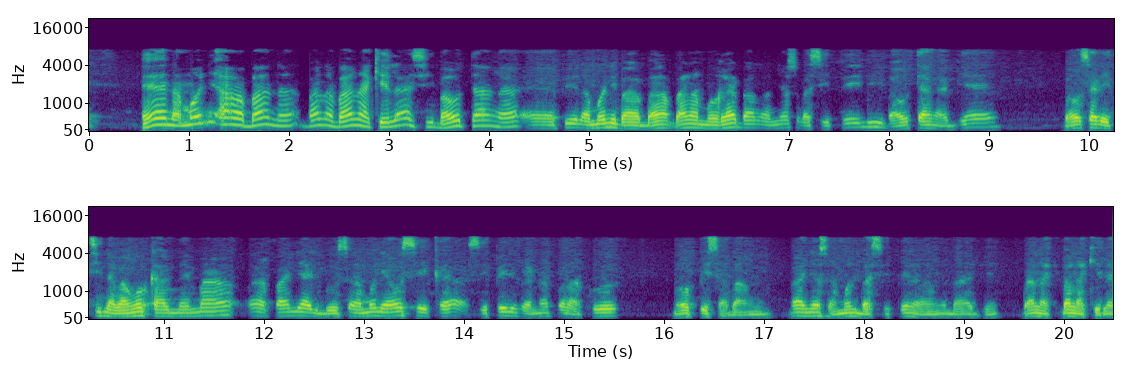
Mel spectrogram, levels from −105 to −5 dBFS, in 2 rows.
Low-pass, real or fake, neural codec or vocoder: 7.2 kHz; real; none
